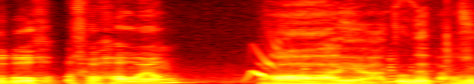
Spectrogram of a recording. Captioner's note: impressed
